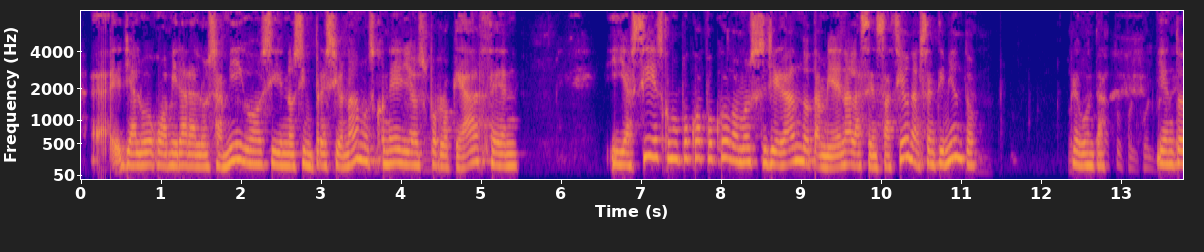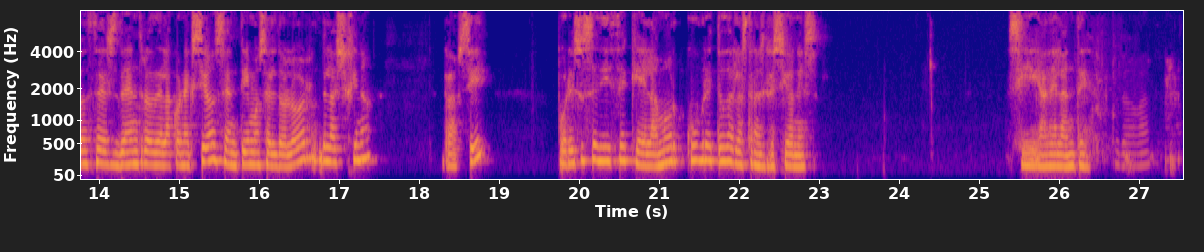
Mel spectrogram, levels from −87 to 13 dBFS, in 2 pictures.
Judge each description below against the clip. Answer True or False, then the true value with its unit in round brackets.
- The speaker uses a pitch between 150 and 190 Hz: True (185 Hz)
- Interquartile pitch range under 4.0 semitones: False (4.5 semitones)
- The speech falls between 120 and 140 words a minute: True (130 wpm)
